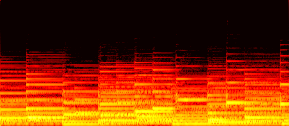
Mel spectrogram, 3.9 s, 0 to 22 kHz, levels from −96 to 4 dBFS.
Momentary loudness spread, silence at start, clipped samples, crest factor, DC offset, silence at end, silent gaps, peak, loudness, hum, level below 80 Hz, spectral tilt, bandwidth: 3 LU; 0 s; under 0.1%; 12 dB; under 0.1%; 0 s; none; -6 dBFS; -20 LUFS; none; -34 dBFS; -13.5 dB/octave; 3.6 kHz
